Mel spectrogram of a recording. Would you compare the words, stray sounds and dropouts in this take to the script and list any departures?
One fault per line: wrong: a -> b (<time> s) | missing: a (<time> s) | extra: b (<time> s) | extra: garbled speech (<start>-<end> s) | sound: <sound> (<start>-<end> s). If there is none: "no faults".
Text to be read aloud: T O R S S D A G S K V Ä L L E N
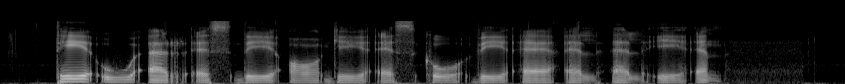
missing: S (2.3 s)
